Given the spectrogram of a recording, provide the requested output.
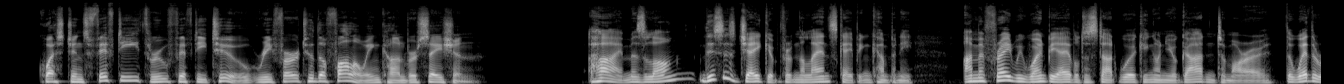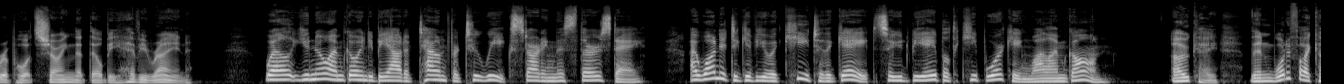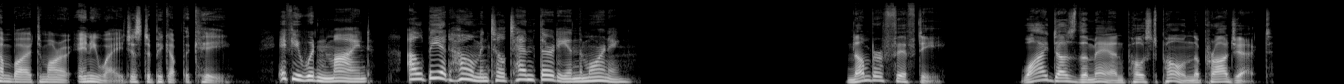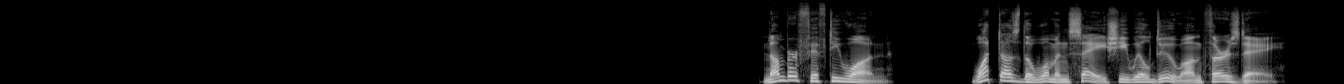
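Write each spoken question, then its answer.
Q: Why does the man postpone the project?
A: Heavy rain is expected

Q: What does the woman say she will do on Thursday?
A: Go out of town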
